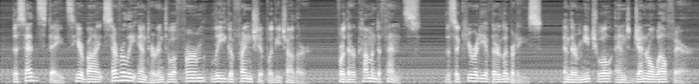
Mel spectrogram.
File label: male voice reconverted from image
